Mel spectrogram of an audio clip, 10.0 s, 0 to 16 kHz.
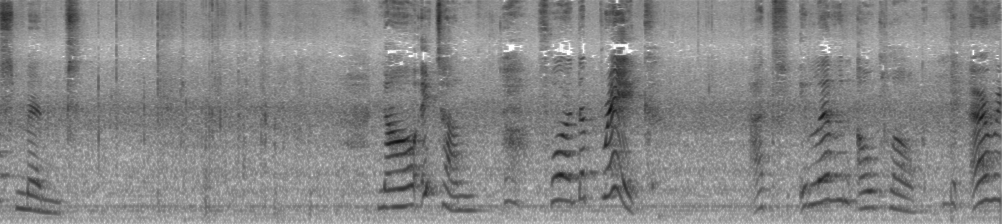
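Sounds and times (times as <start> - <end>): paper rustles of page turning: 1.4 - 3.0.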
